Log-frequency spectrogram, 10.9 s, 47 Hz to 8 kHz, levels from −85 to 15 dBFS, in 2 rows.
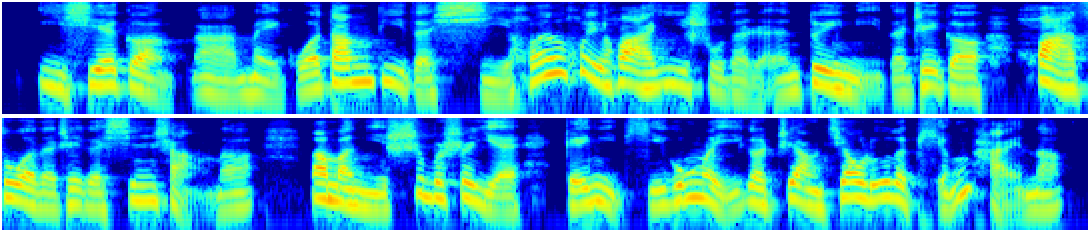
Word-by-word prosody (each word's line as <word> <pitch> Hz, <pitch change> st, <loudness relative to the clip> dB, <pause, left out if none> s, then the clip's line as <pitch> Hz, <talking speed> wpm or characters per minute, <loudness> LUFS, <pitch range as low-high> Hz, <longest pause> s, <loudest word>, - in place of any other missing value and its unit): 一 175 Hz, -5 st, -5 dB
些 185 Hz, +6 st, +2 dB
个， 155 Hz, -8 st, -1 dB
啊， 120 Hz, -5 st, -6 dB
美 120 Hz, -4 st, -6 dB
国 145 Hz, +6 st, 0 dB
当 200 Hz, +5 st, +4 dB
地 215 Hz, -5 st, -4 dB
的 120 Hz, -, -5 dB
喜 110 Hz, -3 st, -1 dB
欢 275 Hz, -, +3 dB
绘 290 Hz, -, 0 dB
画 190 Hz, -3 st, +5 dB
艺 180 Hz, +1 st, -4 dB
术 140 Hz, -5 st, -7 dB
的 115 Hz, -1 st, -9 dB
人 130 Hz, +4 st, -8 dB
对 185 Hz, -1 st, +4 dB
你 135 Hz, -, -5 dB
的 120 Hz, -, -9 dB
这 175 Hz, +7 st, -1 dB
个 135 Hz, -3 st, 0 dB
画 210 Hz, -10 st, +6 dB
作 190 Hz, -2 st, +3 dB
的 135 Hz, -, -4 dB
这 155 Hz, +4 st, -4 dB
个 135 Hz, -2 st, -4 dB
欣 185 Hz, +8 st, -3 dB
赏 170 Hz, -, -7 dB
呢？ 130 Hz, +3 st, -7 dB, 0.3 s
那 205 Hz, -, +7 dB
么 175 Hz, -4 st, +5 dB
你 130 Hz, -4 st, -1 dB
是 255 Hz, -, -2 dB
不 215 Hz, -3 st, +1 dB
是 205 Hz, -1 st, +1 dB
也 115 Hz, -6 st, -1 dB, 0.2 s
给 155 Hz, +1 st, +1 dB
你 170 Hz, -7 st, -1 dB
提 145 Hz, +1 st, -7 dB
供 195 Hz, +4 st, +2 dB
了 -, -, +2 dB
一 -, -, -5 dB
个 170 Hz, -3 st, 0 dB
这 160 Hz, +8 st, -1 dB
样 155 Hz, -7 st, 0 dB
交 215 Hz, +9 st, +3 dB
流 200 Hz, +2 st, +2 dB
的 195 Hz, -, +1 dB
平 255 Hz, -, -4 dB
台 310 Hz, -, -5 dB
呢？ 125 Hz, +3 st, -5 dB
160 Hz, 285 characters per minute, -24 LUFS, 130-195 Hz, 0.3 s, 那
